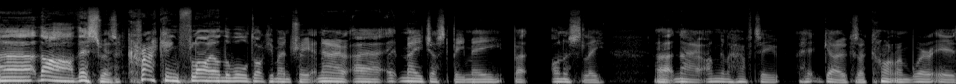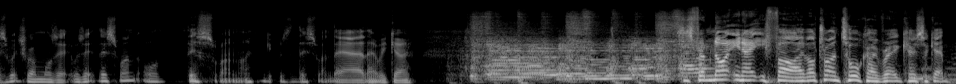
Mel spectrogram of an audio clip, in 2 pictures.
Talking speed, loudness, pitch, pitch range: 225 wpm, -23 LUFS, 130 Hz, 115-155 Hz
